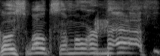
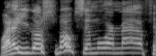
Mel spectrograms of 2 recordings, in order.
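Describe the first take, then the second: First: High and slow, a softer mock jeer; mocking taunt. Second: High-pitched jeering taunt, imitating a heckler; mocking taunt. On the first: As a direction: drag it out like a lazy heckler. Strangers taunting him while he shops. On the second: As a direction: sneer it like a troll picking a fight. Angry people taunting him online.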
